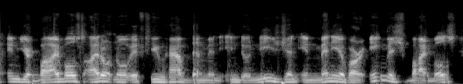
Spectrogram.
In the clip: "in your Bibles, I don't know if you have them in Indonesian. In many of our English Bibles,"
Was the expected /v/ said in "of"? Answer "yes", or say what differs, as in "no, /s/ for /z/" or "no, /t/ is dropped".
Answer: yes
